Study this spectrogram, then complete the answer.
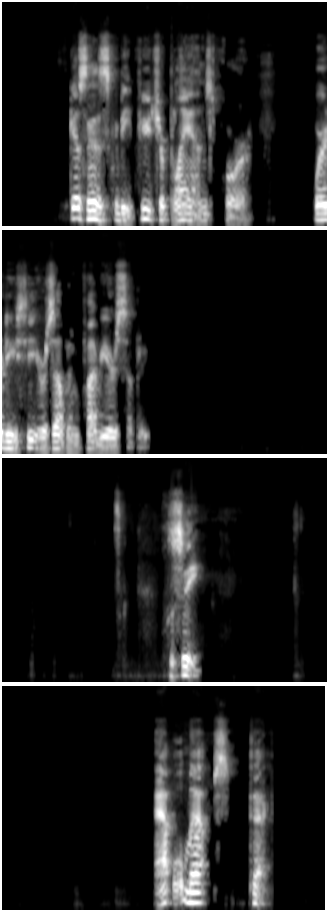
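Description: A man talks calmly and close to a microphone, in short bursts with pauses.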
